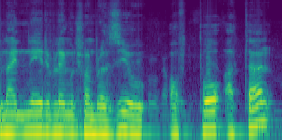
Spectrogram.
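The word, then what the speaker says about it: Poatan: The nickname is, am I saying it right, Potan? – Potan.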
